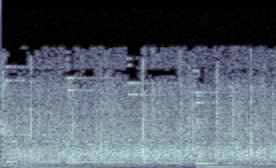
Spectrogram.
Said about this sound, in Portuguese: Vamos aplaudir mais o Senhor Jesus, vem para cá. Olha quanta gente, vamos aplaudir mais o Senhor.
